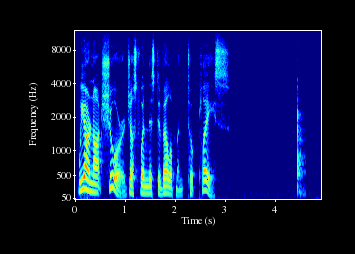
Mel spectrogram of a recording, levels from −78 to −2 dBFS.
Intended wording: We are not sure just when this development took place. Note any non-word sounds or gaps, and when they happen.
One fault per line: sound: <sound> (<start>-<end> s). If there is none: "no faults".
sound: thud (4.4-4.6 s)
